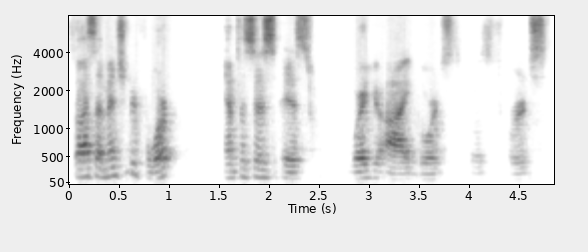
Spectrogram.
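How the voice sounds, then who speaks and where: A man teaches an art class at a moderate pace in a mid-range voice, captured on a rough recording of the lecture. Chatting with his students, he uses fillers, restarts his sentences, and regularly questions them directly.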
